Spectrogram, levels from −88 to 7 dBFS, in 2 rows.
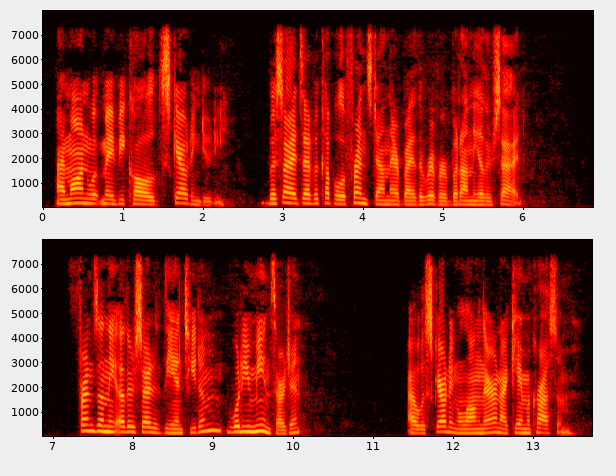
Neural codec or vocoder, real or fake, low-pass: none; real; 7.2 kHz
